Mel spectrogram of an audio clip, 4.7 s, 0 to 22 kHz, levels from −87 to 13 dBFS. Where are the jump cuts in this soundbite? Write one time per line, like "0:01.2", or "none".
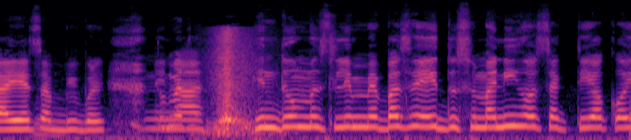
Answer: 0:01.2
